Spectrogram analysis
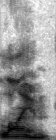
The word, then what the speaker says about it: Lyon: sends you any feedbacks i think you just call it lion but that's okay you're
